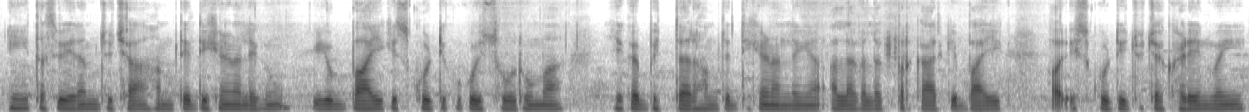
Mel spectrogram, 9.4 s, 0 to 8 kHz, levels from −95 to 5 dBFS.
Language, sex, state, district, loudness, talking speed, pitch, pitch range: Hindi, male, Uttarakhand, Tehri Garhwal, -30 LUFS, 205 wpm, 110 Hz, 105-115 Hz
